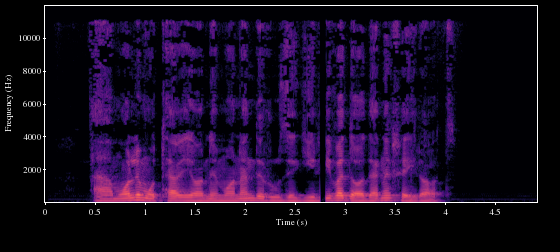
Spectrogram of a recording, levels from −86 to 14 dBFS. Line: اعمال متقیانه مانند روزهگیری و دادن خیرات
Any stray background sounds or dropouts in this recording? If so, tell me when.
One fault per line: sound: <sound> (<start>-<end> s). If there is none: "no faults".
sound: dropout (2.7-2.8 s)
